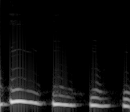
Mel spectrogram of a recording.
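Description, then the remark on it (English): A voice imitates the call of a barred owl or great horned owl with four low, hooting notes in a steady rhythm, the first longest and each later one shorter, clear with brief pauses between. “woo, woo, woo, woo, which is the call of either the barred owl or the great horned owl.”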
